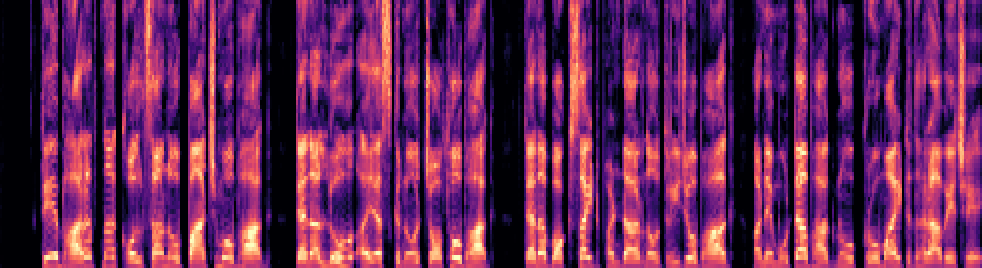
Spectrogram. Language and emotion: Gujarati, neutral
